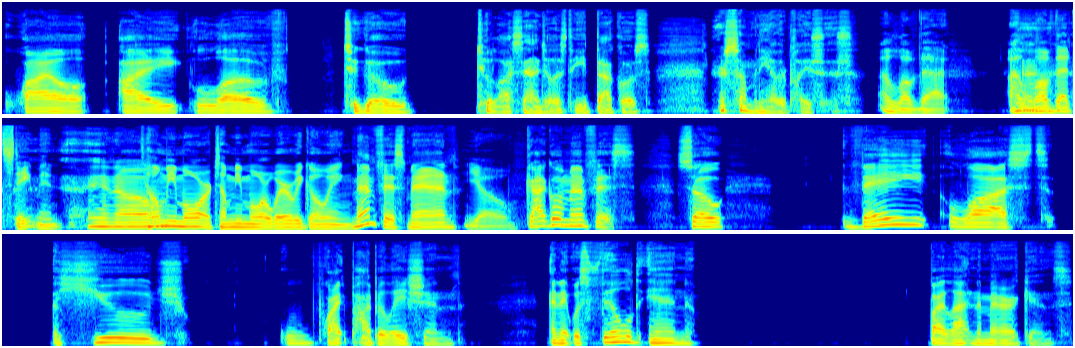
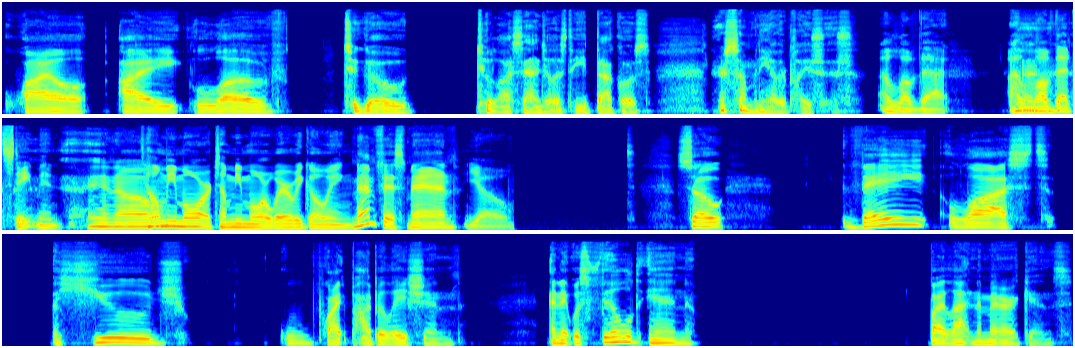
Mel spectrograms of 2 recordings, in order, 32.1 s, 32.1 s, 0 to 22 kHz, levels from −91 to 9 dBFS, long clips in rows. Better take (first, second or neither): first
